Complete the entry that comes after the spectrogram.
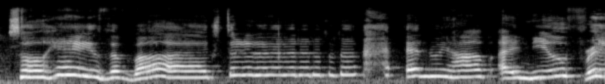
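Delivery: high, stretched-out announcement; excited reveal. Real, not acted. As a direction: unveil it with a drawn-out, joyful call. Big reveal of the new fridge.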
